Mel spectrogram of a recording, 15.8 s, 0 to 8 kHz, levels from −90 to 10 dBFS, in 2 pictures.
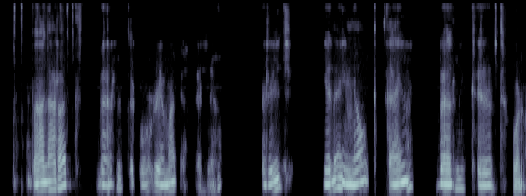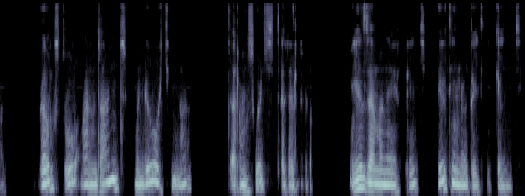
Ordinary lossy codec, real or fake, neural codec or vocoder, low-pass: MP3, 64 kbps; fake; codec, 16 kHz, 8 kbps, FunCodec, trained on LibriTTS, 25 frames a second; 7.2 kHz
